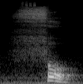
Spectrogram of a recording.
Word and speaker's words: faux: Y la adición de las letras A y U hace el sonido O. Faux.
